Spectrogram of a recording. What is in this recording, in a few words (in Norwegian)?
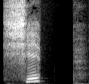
"kjepp", nb NO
